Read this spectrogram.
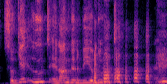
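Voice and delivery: slow, high mock Canadian, laughing; Canadian accent. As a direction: draw out oot and aboot Canadian style. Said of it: "he goes".

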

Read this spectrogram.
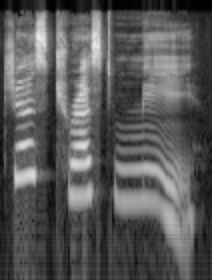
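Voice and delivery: very slow, sly serpent whisper; snake voice. Acted. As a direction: draw the words out like a tempting snake. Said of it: "the serpent whispered".

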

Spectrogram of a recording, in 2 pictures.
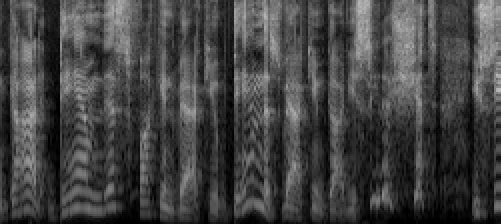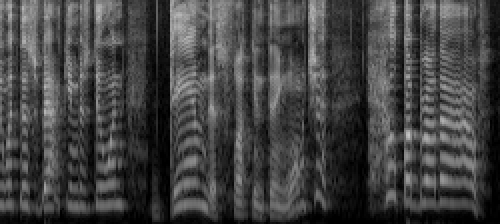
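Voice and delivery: high, frustrated plea to the vacuum; exasperated pleading. Retold or imitated. Comic pleading with a vacuum, high exasperated whine. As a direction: beg the vacuum to cooperate. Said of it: "I'm saying".

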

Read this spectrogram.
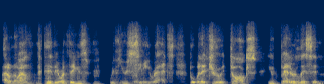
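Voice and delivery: gruff, intimidating druid. Acted. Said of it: "I had a druid voice".

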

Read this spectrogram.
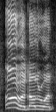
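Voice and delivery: words stretched by a yawn; put-on yawn. Tired cohost warns he may do another one, yawning. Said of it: "so excuse me if I go".

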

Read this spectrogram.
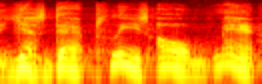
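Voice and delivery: soft, small-voiced begging; imitated pleading. Dad imitates daughter begging to cheer, soft pleading. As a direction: plead softly, imitating an eager kid.

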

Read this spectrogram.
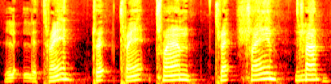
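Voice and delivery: repeated mock-French tries; bad French attempt. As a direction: grope for the French pronunciation, syllable by syllable. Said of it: "with French people now".

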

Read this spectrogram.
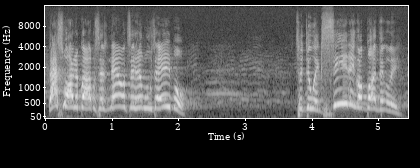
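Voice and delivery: loud, slow shouted preaching; shouted sermon; preaching at full force. Acted. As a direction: drive every word home to the crowd.

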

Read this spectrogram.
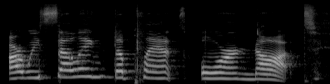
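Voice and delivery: slow, loud, fed-up question; exasperated demand. Real, not acted. Friend complains about Marketplace sellers, slow and exasperated. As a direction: drag it out in disbelief.

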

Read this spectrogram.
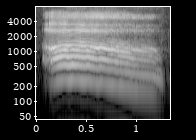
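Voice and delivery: hammed-up pitiful groan; mock moan. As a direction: groan for sympathy. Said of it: "I come into work on Fridays and I go".

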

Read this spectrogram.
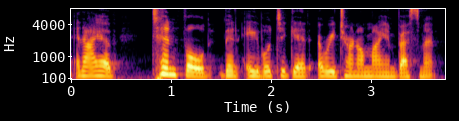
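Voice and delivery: ordinary delivery

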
